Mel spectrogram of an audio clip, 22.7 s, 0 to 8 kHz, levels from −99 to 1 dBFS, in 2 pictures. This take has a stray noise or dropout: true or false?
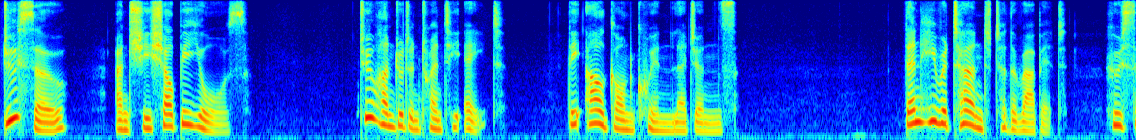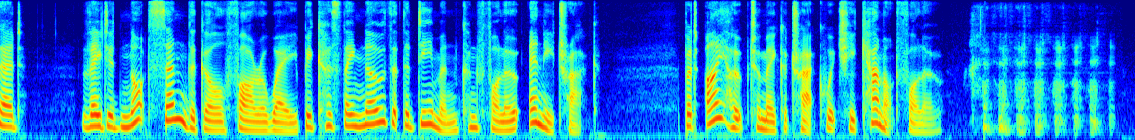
true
